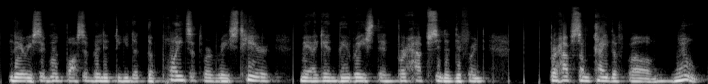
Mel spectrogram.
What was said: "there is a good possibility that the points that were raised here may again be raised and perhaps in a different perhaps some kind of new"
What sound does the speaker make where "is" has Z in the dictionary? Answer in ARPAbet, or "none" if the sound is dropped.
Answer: S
